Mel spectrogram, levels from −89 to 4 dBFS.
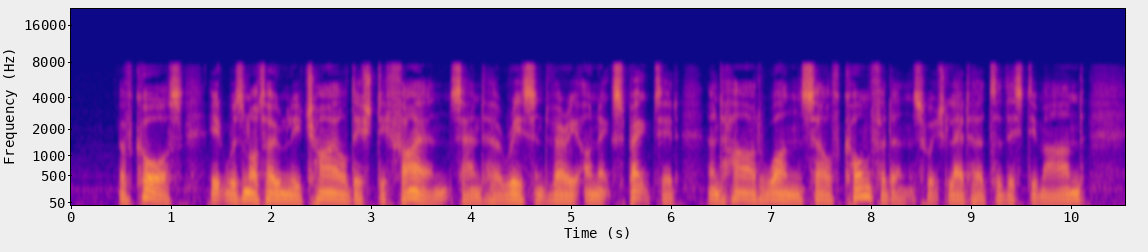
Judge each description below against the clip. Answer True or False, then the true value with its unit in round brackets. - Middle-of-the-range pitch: False (80 Hz)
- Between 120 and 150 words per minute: True (135 wpm)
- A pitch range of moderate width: True (3.2 semitones)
